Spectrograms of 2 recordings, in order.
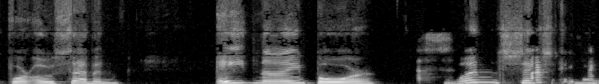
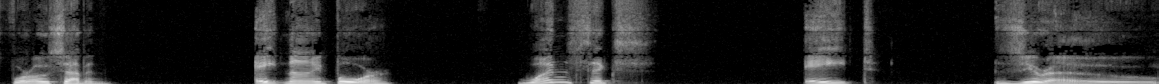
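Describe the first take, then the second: First: The number is said at normal speed. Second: The number is said slowly.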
